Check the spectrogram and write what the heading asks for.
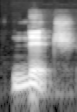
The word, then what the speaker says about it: niche: Or to use the correct internet business parlance, what is your niche, or niche as some people pronounce it? A niche is a subject that will appeal to a specific audience.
